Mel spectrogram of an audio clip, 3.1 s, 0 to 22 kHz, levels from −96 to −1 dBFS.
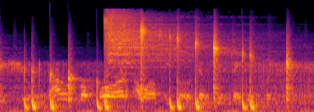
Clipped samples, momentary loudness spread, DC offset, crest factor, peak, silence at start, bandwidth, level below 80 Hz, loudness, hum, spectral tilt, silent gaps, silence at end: under 0.1%; 7 LU; under 0.1%; 22 dB; 0 dBFS; 0 s; 16.5 kHz; -46 dBFS; -21 LUFS; none; -3 dB/octave; none; 0 s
